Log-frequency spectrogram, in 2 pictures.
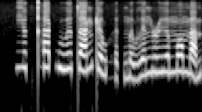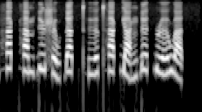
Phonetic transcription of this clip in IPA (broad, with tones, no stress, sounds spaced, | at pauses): j ə˦˥ k̚ t̪ʰ a˦˥ k̚ w u˧˥ ə̯ t̪ a˧˥ ŋ ʈ ə˨˩ w h ə˨˩ k̚ m ə˨˩˨ w l ə˧ ŋ ɹ ɨ˧ ə̯ m ɔ˧ m a˨˩˦ m h a˦˥ k̚ h a˧ m ɗ ɨ˧ ʂ ə˨˩˨ w ɗ a˦˥ t̚ t̪ʰ ɨ˧˥ ə̯ t̪ʰ a˦˥ k̚ j a˨˩˦ ŋ ɗ əː˦˥ t̚ ɹ əː˧˥ w a˨˩ t̚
